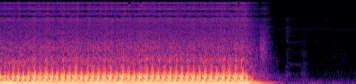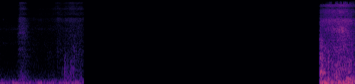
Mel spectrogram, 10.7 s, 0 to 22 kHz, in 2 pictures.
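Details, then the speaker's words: Rebuilt salvage Kawasaki Ninja ZX6R after a new fuel filter: starts right away and idles quickly and evenly before shutdown, though gasoline smell is strong and the exhaust is still smoking; normal idle. "all right guys as you seen it started up right away it does smell like gasoline in here terribly terribly bad and just as you can see the exhaust is still smoking"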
